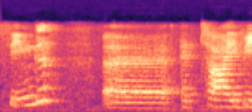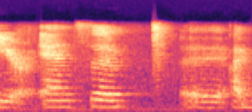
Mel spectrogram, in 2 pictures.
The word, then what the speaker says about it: Singha: One more interesting thing is that if you see the name you would probably want to read it Singha, but it's actually wrong and you should pronounce it Singha.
